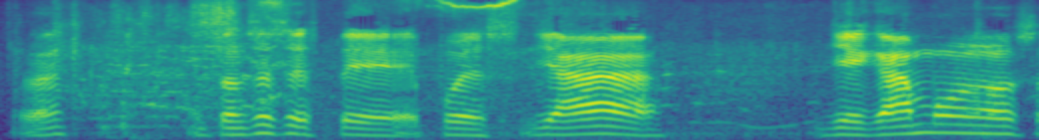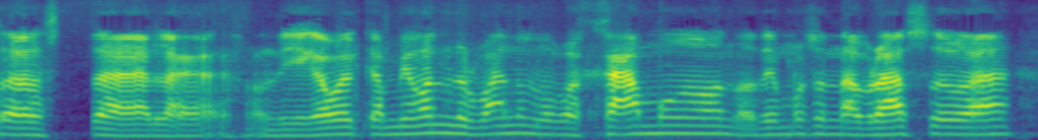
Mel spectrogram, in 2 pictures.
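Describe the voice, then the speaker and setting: A middle-aged man recounts a personal testimony in plain, conversational storytelling. His voice sits a bit high, and the recording sounds dull and lo-fi. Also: gravelly, fairly bright tone. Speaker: guest giving a testimony.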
